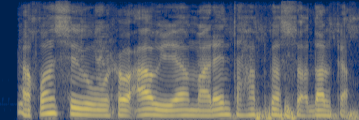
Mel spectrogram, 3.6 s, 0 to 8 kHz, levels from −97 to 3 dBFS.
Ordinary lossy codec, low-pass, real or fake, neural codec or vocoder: none; none; fake; codec, 16 kHz, 4 kbps, FunCodec, trained on Chinese and English, 50 frames a second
